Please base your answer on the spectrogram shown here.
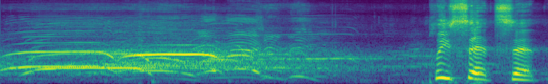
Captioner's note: audience cheering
